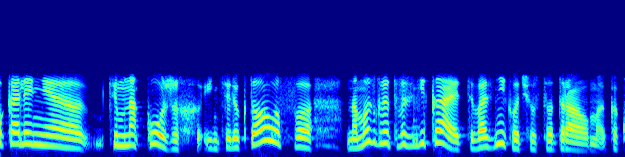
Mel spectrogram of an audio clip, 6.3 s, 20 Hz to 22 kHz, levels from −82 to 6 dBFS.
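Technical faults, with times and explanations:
No technical faults are audible.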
